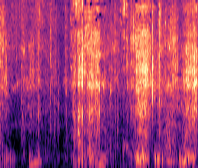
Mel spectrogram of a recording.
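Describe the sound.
Faint crunching as someone bites into a stack of four chips: a few brittle, crackly bursts separated by brief pauses, with no talk over them.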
